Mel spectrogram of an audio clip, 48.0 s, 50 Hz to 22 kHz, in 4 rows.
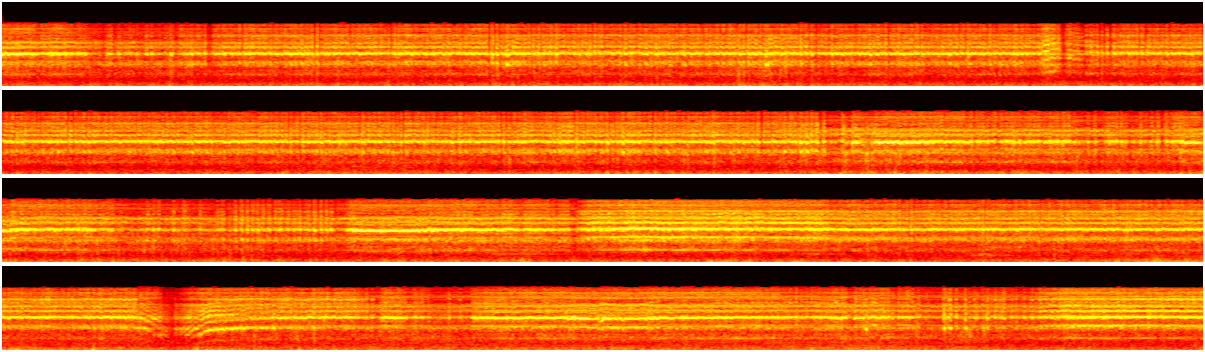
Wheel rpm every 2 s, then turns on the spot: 160, 160, 160, 170, 160, 170, 160, 160, 160, 160, 160, 160, 160, 160, 160, 160, 160, 160, 140, 140, 160, 160, 160, 160.
none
